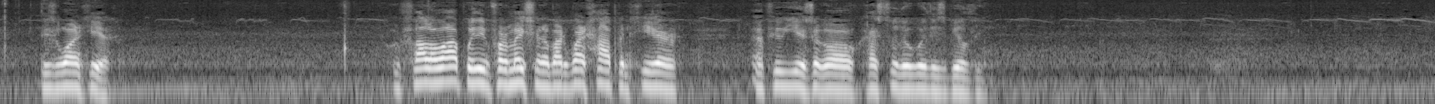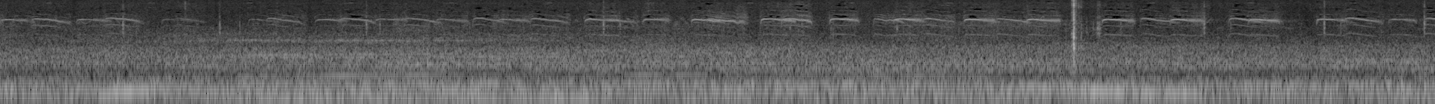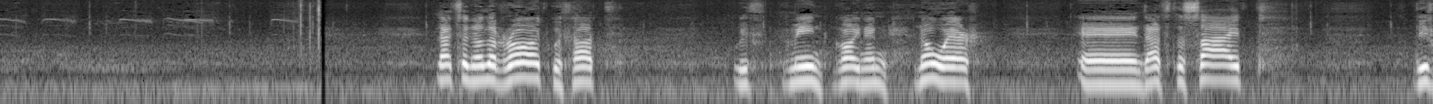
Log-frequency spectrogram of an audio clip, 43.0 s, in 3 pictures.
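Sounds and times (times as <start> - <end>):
bird chirping: 0.0 - 43.0
sharp click: 29.6 - 32.0.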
